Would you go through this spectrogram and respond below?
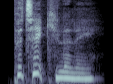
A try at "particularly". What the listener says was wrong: I can hear your voice sort of stopping here, and then your voice drops off a little bit for the Lee. And I think you're saying sort of particular and then Lee.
